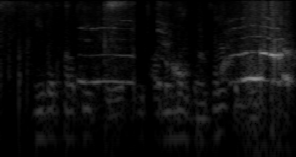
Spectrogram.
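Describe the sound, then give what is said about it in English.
A baby cries in the background of a phone call, a wavering wail that swells louder toward the end while people talk over it. “I know you can hear the baby in the background”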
